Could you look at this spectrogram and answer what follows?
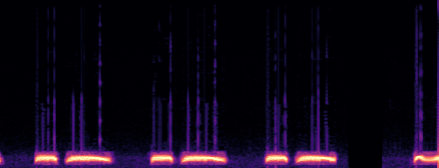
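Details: Vietnamese spotted dove singing its rhythmic song, used to lure wild doves to loudspeaker traps: four evenly spaced pairs of deep coos, a brief note then a longer flat purring coo, very clean background.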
